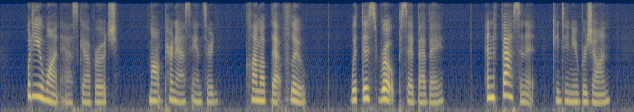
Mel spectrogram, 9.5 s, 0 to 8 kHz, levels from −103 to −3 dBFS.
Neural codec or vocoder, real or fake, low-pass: codec, 16 kHz, 0.9 kbps, LongCat-Audio-Codec; fake; 7.2 kHz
